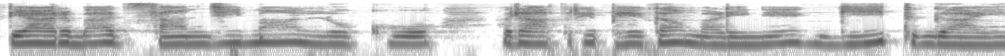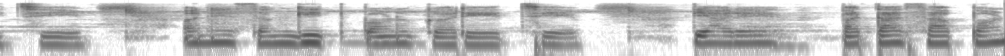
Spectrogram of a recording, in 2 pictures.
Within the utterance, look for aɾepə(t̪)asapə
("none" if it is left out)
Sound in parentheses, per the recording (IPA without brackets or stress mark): t̪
